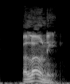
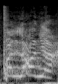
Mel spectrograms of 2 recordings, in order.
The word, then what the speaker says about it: Bologna: And your inventions are not just baloney. – It's pronounced Bologna, and no, they are not Bologna, certainly not.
